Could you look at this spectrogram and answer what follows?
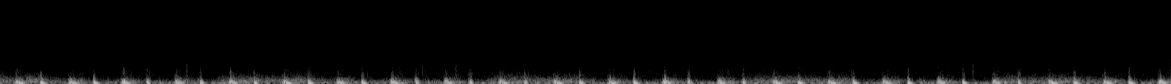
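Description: Strong, regular low thumping heartbeat at about 110 beats a minute, loud and pounding.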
